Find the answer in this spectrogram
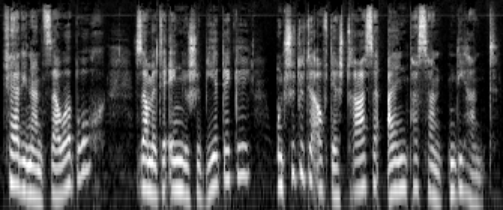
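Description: A matter-of-fact narrator in a mock-documentary radio satire. Her voice sits low and sounds close and dry. She presents absurd trivia seriously. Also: expressive, a little slow, dry recording.

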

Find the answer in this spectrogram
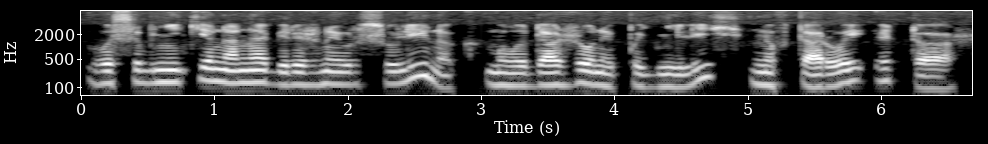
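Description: A man narrating a detective audiobook in a measured, deliberate storytelling manner, in a homemade recording. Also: medium pitch, no echo, muffled recording. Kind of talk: scripted dramatic narration of a detective novel.

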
